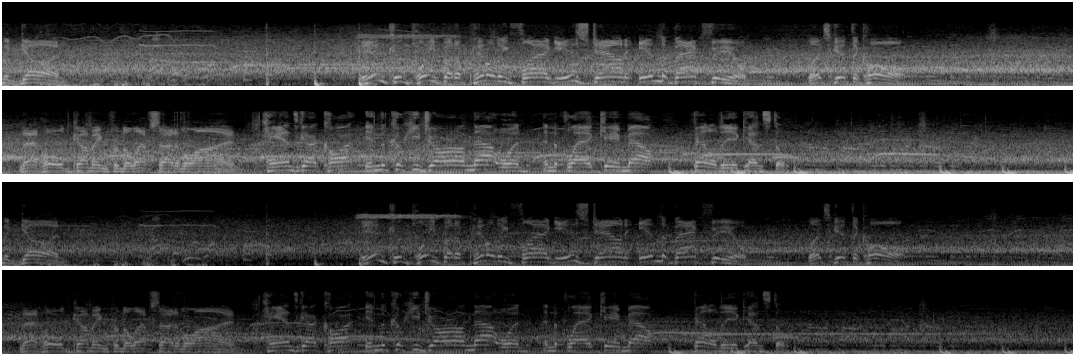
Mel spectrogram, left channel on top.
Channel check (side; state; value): right; quieter; 12.2 dB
